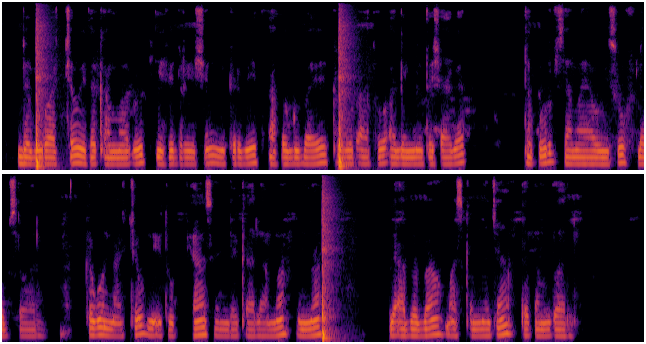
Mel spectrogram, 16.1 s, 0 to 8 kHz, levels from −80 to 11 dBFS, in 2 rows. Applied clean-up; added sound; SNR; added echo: none; Tap; -3 dB; none.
